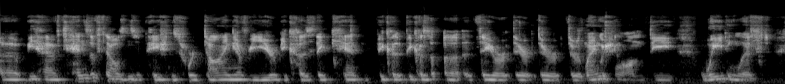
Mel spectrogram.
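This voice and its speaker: Noticeable background noise sits behind a man with an American accent who talks at a fairly quick pace. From United States. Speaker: emergency doctor. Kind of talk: radio interview. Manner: halting, many repeated words.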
